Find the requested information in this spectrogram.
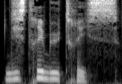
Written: distributrice

